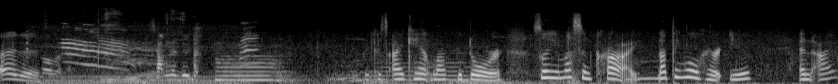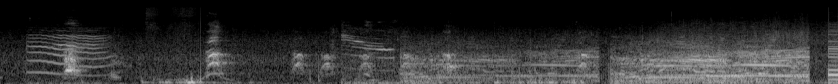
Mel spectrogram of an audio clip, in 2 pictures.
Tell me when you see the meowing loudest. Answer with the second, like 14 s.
1 s.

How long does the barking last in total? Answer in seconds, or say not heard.
6 s.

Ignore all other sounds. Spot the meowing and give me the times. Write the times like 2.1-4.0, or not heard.
0.2-2.6, 8.6-9.6, 11.8-12.6.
